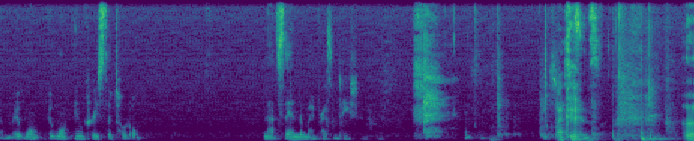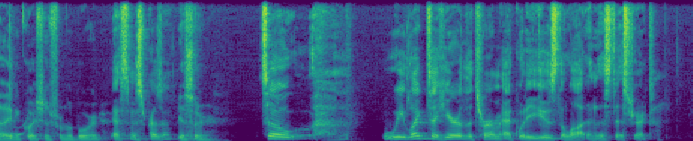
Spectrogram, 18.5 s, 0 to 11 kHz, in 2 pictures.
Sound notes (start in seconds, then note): 6.8 laughs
